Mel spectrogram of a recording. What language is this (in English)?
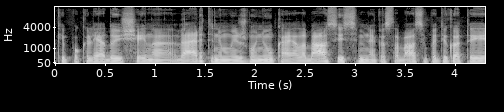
Lithuanian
